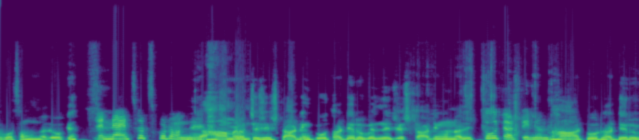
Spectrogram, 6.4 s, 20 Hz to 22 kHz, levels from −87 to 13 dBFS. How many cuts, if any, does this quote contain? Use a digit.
1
